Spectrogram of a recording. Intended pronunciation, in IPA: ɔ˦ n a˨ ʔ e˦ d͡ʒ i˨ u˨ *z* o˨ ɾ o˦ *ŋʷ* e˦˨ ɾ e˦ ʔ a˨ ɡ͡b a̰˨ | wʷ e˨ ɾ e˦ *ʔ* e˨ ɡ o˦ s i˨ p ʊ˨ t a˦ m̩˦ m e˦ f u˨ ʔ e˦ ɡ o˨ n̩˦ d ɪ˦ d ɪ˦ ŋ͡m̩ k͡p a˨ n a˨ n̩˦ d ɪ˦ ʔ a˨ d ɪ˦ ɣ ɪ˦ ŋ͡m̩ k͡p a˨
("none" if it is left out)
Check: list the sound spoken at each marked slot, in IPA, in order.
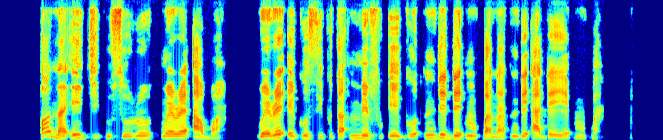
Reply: s, ŋʷ, ʔ

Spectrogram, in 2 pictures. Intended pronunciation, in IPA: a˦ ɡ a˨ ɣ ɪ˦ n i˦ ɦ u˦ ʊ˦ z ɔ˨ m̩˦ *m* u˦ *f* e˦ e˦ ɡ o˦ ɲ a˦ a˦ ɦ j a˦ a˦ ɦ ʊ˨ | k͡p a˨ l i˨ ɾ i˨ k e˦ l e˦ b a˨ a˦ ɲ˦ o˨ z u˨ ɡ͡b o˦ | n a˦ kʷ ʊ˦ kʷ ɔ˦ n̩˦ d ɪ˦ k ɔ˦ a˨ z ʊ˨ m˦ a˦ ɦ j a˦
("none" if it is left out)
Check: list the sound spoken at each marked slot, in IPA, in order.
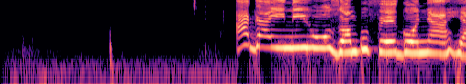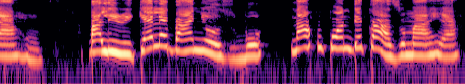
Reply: b, f

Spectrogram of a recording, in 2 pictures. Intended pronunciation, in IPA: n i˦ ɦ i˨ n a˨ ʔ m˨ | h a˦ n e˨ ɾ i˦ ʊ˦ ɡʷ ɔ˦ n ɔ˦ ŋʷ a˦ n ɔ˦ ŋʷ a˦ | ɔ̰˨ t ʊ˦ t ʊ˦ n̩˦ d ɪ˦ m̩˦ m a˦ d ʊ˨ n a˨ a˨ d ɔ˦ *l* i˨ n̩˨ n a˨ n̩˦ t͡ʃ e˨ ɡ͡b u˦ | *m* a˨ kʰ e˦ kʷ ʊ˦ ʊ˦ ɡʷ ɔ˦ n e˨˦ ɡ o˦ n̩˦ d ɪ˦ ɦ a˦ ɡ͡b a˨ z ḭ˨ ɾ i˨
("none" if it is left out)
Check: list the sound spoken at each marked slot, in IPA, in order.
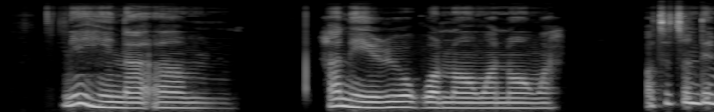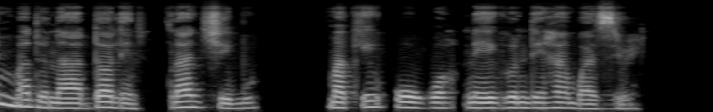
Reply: l, m

